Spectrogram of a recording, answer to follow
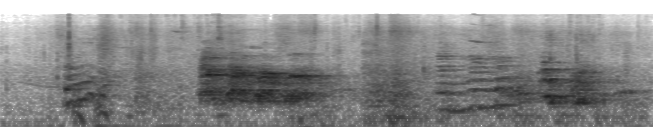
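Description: A dog whining and vocalizing in three drawn-out bouts that glide up and down in pitch, the middle one the loudest. Close handling clicks come in between.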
